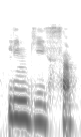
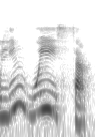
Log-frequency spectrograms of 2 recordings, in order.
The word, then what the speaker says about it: linguiça: Mas com a palavra linguiça não é assim, eu não falo linguiça, certo? Então, eu digo linguiça. Nesse caso, o ele é pronunciado.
